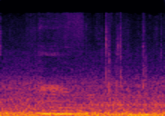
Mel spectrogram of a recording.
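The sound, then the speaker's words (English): An oncoming car drives past on a dark road at night, its engine rumble steady and loud with a rising whoosh of tire and wind noise over about two seconds, no voices present. “He comes to the realization that he shouldn't be on a phone while driving on a dark road at night it's a good time to come to that realization just before oncoming traffic is heading your way.”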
